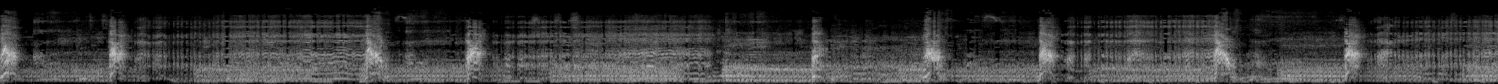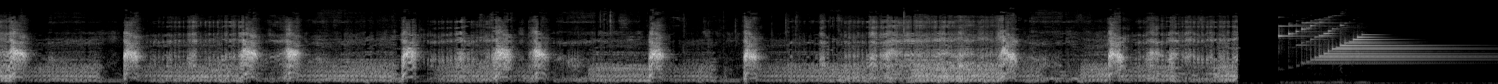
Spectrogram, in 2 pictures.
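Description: A small dog barking over and over, about once a second, over music. Near the end the barking cuts off and a short sweeping chime plays.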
